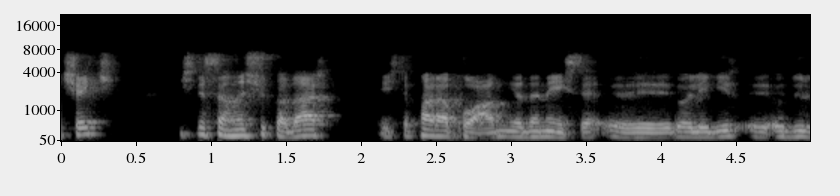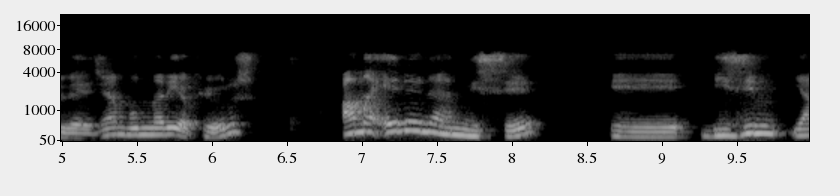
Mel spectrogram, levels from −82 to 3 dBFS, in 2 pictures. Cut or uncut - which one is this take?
uncut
